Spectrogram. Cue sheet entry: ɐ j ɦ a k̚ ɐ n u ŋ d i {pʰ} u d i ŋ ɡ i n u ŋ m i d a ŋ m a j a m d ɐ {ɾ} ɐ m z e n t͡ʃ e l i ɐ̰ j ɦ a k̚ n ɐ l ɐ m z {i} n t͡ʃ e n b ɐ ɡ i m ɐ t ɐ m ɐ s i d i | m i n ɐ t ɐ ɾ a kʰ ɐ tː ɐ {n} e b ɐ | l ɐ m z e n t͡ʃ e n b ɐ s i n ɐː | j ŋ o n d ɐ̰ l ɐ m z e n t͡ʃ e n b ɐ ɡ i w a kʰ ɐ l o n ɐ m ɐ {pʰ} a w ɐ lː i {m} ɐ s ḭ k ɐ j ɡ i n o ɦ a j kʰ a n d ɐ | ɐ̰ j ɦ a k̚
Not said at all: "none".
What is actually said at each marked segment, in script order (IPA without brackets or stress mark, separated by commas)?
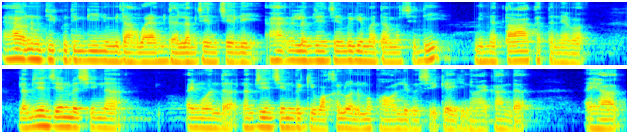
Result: kʰ, l, e, n, pʰ, b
